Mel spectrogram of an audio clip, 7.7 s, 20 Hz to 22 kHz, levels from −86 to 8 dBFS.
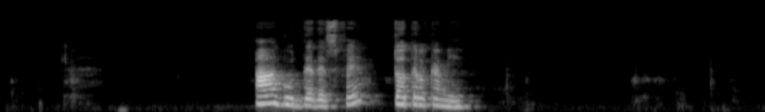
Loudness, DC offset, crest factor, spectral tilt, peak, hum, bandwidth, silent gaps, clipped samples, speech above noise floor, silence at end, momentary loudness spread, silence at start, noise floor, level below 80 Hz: -22 LUFS; under 0.1%; 26 dB; -5 dB/octave; 0 dBFS; none; 11.5 kHz; none; under 0.1%; 60 dB; 2.95 s; 14 LU; 2.55 s; -82 dBFS; -72 dBFS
